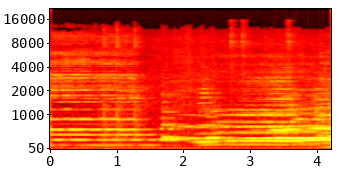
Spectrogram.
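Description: Free-improvised ensemble music of long held wind-instrument notes: one low note is sustained for about a second and a half, then new pitches come in, one of them wavering, and the sound grows louder toward the end.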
